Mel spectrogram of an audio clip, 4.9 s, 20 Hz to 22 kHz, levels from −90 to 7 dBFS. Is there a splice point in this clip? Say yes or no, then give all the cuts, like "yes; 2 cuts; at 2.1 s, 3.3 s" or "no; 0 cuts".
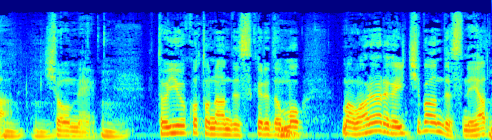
no; 0 cuts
